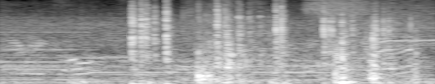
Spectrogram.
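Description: Background music playing steadily, with a cluster of short, sharp noisy bursts from about half a second in to near the end.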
